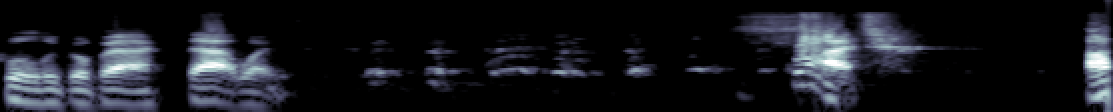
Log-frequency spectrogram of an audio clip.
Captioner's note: laughter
